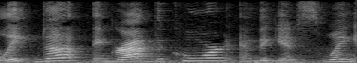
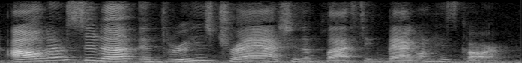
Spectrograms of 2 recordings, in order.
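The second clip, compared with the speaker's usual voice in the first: ordinary delivery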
